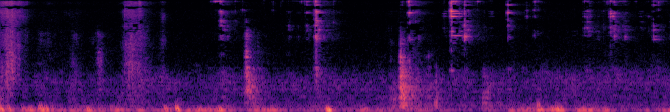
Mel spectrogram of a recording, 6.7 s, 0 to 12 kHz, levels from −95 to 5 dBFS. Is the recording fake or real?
real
